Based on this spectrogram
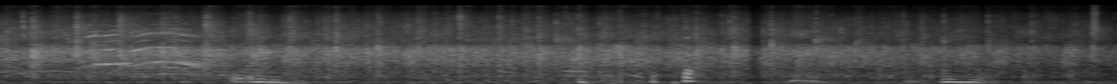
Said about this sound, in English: And so Collective, can we just encourage these parents right now by giving them a round of applause?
